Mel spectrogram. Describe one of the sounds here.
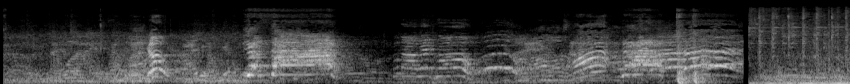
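A young man calls out commands with animation, close by.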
